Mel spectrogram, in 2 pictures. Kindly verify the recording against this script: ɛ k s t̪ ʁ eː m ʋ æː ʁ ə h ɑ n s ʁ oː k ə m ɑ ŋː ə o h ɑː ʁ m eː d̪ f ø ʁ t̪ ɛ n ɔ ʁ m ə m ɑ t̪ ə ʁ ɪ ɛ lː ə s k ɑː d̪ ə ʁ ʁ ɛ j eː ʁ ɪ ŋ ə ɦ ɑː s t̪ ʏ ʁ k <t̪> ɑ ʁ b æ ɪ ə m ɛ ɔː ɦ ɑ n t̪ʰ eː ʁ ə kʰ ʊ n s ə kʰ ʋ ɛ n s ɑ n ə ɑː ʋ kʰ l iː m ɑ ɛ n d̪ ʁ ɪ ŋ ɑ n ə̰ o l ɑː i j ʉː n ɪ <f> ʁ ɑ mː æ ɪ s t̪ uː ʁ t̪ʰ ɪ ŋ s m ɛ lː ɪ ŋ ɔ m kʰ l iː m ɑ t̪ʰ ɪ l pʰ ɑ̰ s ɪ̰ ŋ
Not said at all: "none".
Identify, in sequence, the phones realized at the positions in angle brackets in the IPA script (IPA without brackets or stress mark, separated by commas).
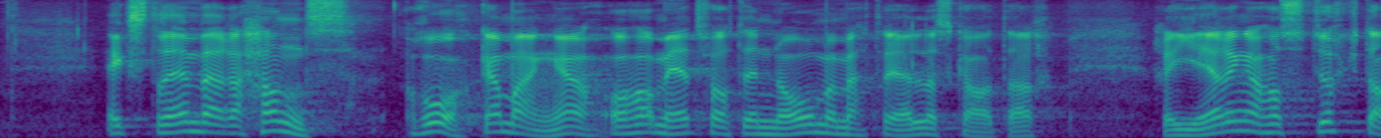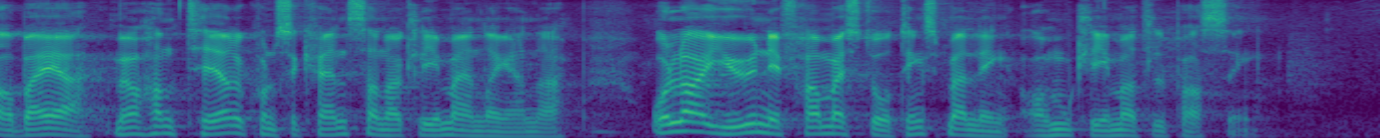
t̪, f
